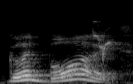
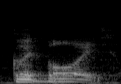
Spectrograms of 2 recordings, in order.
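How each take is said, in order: First: The pitch is raised and rising. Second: The pitch is low and flat.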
